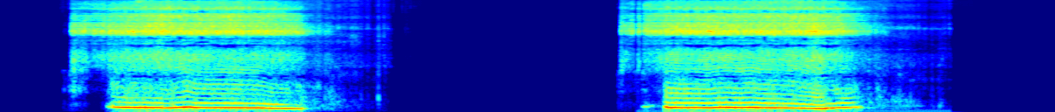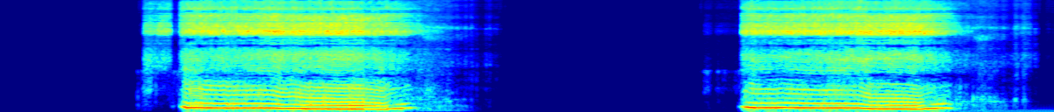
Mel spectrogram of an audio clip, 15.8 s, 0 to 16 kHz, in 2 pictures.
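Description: Four long, loud, droning snores, evenly spaced at about 14 a minute, with silent pauses between; loud snoring in sleep.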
